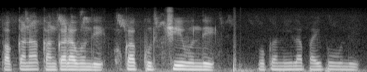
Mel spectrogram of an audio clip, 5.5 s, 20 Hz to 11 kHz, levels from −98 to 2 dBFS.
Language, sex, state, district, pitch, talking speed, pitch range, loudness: Telugu, male, Telangana, Mahabubabad, 145 Hz, 110 wpm, 140-150 Hz, -16 LUFS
